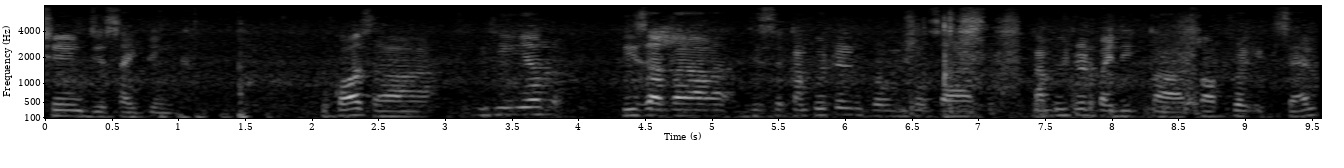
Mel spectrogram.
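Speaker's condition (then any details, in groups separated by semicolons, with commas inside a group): No condition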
